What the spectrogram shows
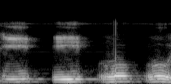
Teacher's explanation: और संवृत में क्या होता है, वो मुंह जो है लगभग लगभग बंद होता है। तो ये जैसे ई ऊ जब बोलते हैं हमारा मुंह लगभग बंद रहता है। तो ये है मुंह के खुलने के आधार पे वर्गीकरण, बहुत ही इंपॉर्टेंट है, एग्जाम में पूछता है।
